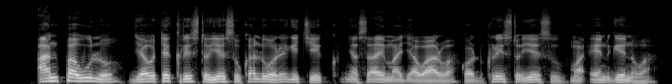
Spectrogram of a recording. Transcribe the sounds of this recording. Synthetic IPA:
anpaulod͡ʒaotekɾistojesukalwoɾeɡɪt͡ʃɪkɲasajemad͡ʒawaɾwakɔdkɾɪstojesumaʔɛnɡenowa

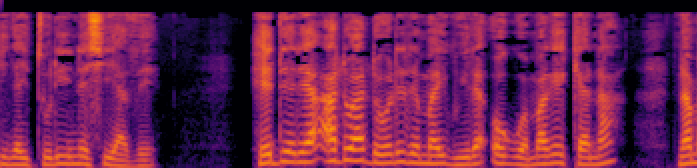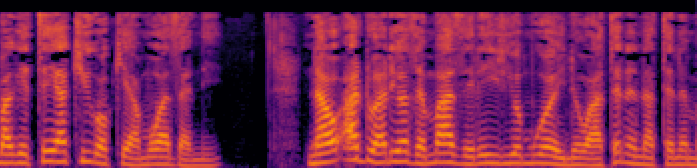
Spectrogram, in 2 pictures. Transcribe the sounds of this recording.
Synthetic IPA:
iɲaituɾiːneɕiaðe | heːdeɾeaʔadoadoːɾeɾemaiɣwiɾɛʔoɣwɔmaɣekɛna | namaɣeteːakeuɣɔkeamowaðani | naɔʔadoaɾeɔðɛmaːðeɾeiɾiɔmwɔjɔinewatɛnɛnatɛnɛm

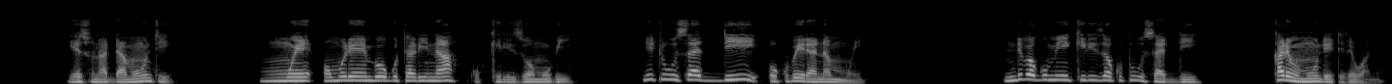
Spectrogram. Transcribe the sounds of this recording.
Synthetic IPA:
je̞sunadːamuːntḭ | mwe̞o̞mule̞ːmbo̞ːɡutalinakukːiɾizo̞ːmuβi | nituːsadːio̞kuβe̞ːɾanamːwe̞̰ | ndiβaɡumiːkiɾizakutuːsadːi | kalemumuːnde̞ːte̞ɾe̞wa̰no̞̰

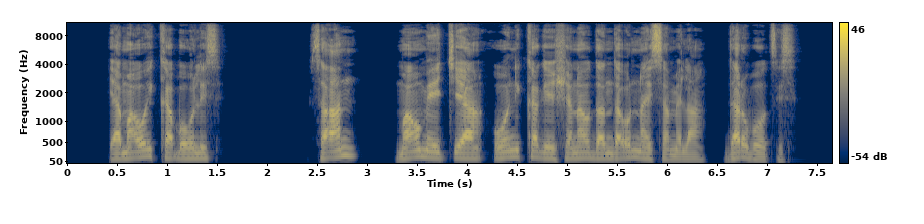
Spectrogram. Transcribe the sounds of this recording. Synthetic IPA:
ʔjɐmɐʔɔjkːɐɓo̞ːlɪs | sɐʔɐn | mɐʔɔme̞ːt͡ʃʼːɪjaːo̞ːnɪkːɐɡe̞ːʃːɐnɐwd̪ɐnd̪ɐʔɔnːɐjsːɐmɛlɐ | d̪ɐɾɔbo̞ːt͡sʼːɪs

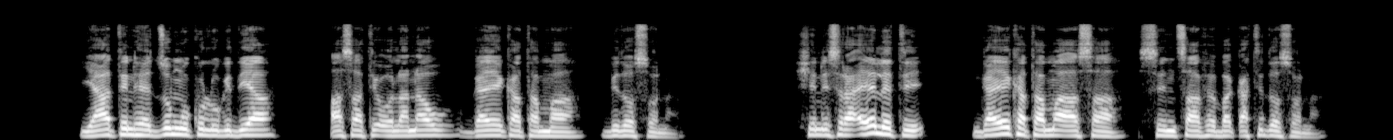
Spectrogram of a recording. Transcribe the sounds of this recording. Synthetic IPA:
jaːt̪iːnhɛd͡zːʊmʊkʊlʊɡɪd̪ɪjaː | ɐsɐt̪ɪɔlɐnɐwɡɐjɛkɐt̪ɐmaːbɪd̪ɔsɔnɐ | ʃɪnɪs̬ɾaːʔe̞ːlɛt̪ɪ | ɡɐjɛkɐt̪ɐmaːsaːsɪnt͡sːaːfɛbɐkʼːɐt̪ːɪd̪ɔsɔnɐ

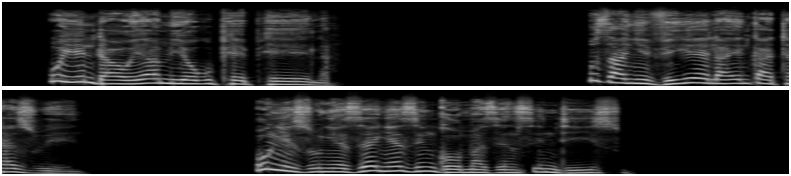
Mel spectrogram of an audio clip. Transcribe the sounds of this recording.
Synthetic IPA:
ujindʱawɔjamijoɣupʰɛpʰɛːla | uzaŋiviɣɛlaɛŋkʼatʰazwḛːni | uŋizuŋɛzɛŋeziŋɔmazent͡sʼindʱiːsɔ̥

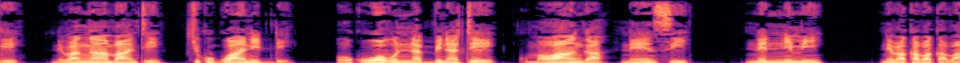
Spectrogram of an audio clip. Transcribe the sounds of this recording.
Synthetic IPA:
e | neβaŋːaːmbaːnti | cikuɡwaːnidːe̞̰ | okuwo̞ːβunːabːinate̞ | kumawaːŋɡane̞ːnsi | ne̞nːimi | ne̞βakaβakaβa

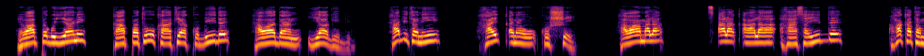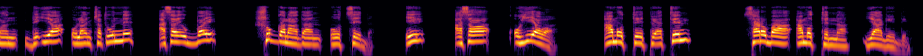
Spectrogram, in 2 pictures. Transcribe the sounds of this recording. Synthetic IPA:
hɛwaːpːɛɡʊjːaːn | kaːpːɐt̪uːkaːt̪ɪjaːkːɔbiːd̪ɛ | hɐwaːd̪ɐnjaːɡe̞ːd̪ːɪn | hɐbɪt̪ɐniː | hɐjkʼːɐnɐwkɔʃːe̞̰ː | hɐwaːmɐlɐ | t͡sʼɐlɐkʼaːlaːhaːsɐjiːd̪ːɛ | ɦɐkɐt̪ɐmɐnd̪ɛʔɪjaːɔlɐnt͡ʃːɐt̪uːnːɛ | ʔɐsɐjʊbːɐj | ʃʊɡːɐnaːd̪ɐno̞ːt͡sːe̞ːd̪ːɐ | ʔɪ | ʔɐsaː | kʼɔhɪjawa̰ː | ɐmɔt̪ːe̞ːpːɛɐt̪ːiːn | sɐɾɔbaːɐmɔt̪ːɛnːɐ | jaːɡe̞̰ːd̪ːɪ̰n

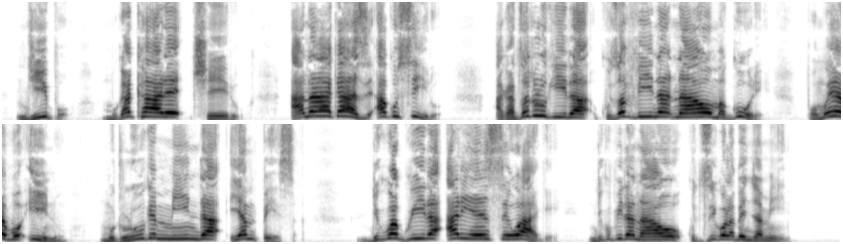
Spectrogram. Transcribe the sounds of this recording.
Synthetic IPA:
ndipɔ | mukakʰalɛt͡ʃʰɛːɾṵ | anaːkaziʔak̬usiɾɔ | akad͡zatulukiɾakud͡zavinanawɔmaɡulɛ̰ | pɔmwɛp̬ɔʔinu | mutuluk̬ɛm̩mindajam̩pɛ̰ːsḁ | ndikukaɡwiɾaʔalijɛnsɛwakɛ̰ | ndikup̬itanawɔkud͡zikɔlaɓɛnd͡ʒamḭːni

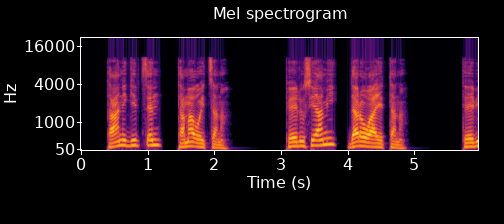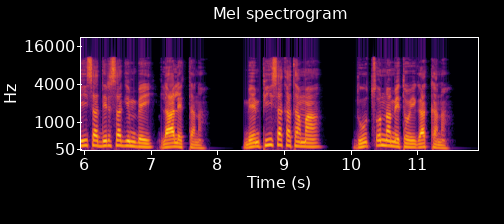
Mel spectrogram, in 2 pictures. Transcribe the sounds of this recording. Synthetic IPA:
t̪aːnɪɡɪbt͡sʼːɛn | t̪ɐmɐɔjt͡sːɐnɐ̰ | pe̞ːlʊsɪjamɪd̪ɐɾɔwaːjɛt̪ːɐnɐ | t̪e̞ːbiːsɐd̪ɪɾsɐɡɪmbɛjlaːlɛt̪ːɐnɐ̰ | mɛmpːiːsɐkɐt̪ɐmaː | d̪uːt͡sʼːɔnːɐmɛt̪ɔjɡɐkːɐnɐ̰

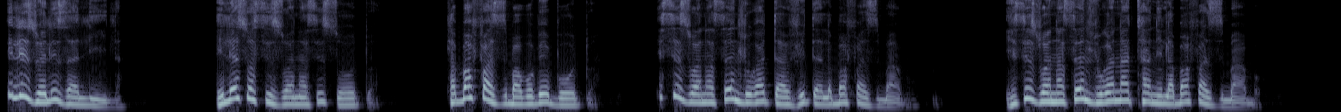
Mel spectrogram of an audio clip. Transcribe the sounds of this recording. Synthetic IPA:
ilizwɛlizaliːla | ilɛsosizwanasisɔːd̥ʱwa | laβafaziβaβɔβɛβɔːd̥ʱwa | isizwanasend͡ɮʱuɣad̥ʱavid̥ʱalaβafaziβa̰ːβɔ | jisizwanasend͡ɮʱuɣanatʰanilaβafaziβa̰ːβɔ

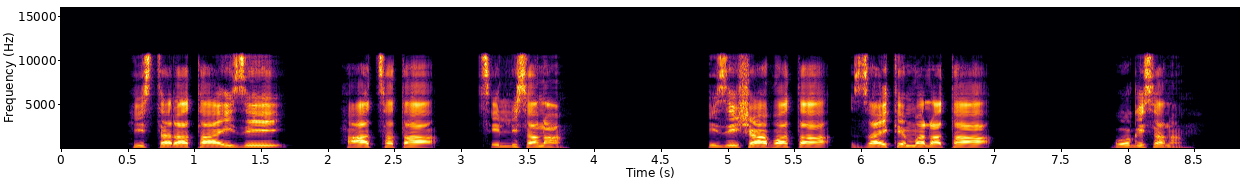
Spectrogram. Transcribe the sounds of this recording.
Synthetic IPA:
hɪst̪ːɐɾɐt̪ɐɪzɪ | haːt͡sːɐt̪ɐ | t͡sʼɪlːɪsɐnɐ | ʔɪzɪʃaːfɐt̪ɐzɐjt̪ɛmɐlɐt̪ɐ | ɡɔɡɪsɐnɐ̰

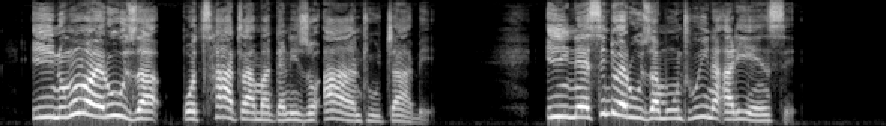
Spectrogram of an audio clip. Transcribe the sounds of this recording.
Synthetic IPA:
inumumawɛɾuza | pɔt͡sʰatamaɡanizɔʔaːntʰut͡ʃaːɓɛ̰ | inɛsindiwɛɾuzamuntʰuwinaʔalijɛːnsɛ̰

